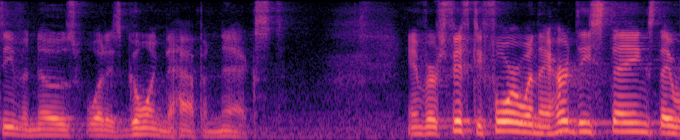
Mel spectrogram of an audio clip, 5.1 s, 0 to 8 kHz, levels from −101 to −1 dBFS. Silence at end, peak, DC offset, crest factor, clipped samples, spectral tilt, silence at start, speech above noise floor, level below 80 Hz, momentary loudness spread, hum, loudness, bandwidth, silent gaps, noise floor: 0 s; -12 dBFS; under 0.1%; 18 dB; under 0.1%; -5.5 dB/octave; 0 s; 31 dB; -64 dBFS; 17 LU; none; -29 LUFS; 8 kHz; none; -60 dBFS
